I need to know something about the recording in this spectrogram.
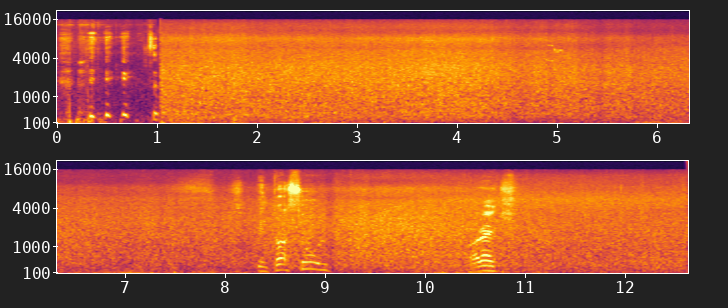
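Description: Waves wash onto a beach.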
